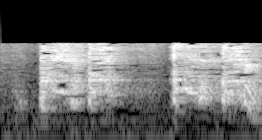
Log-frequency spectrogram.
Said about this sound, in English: Pardon me for a cough.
